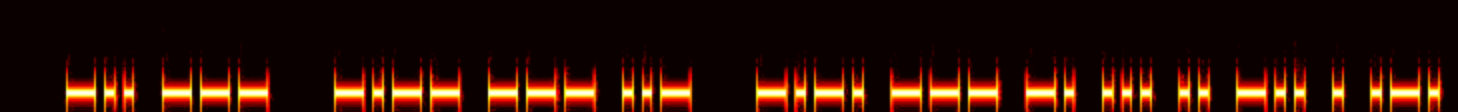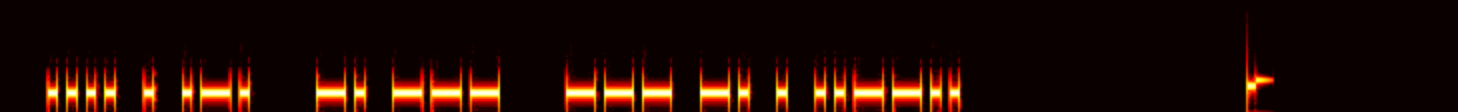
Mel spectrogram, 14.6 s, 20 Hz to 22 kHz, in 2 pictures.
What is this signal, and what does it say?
Morse code, heard as a keyed tone, about 25 wpm, 700 Hz. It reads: DO YOU CONSIDER HER NO ONE?
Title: Sentences from Top 600 Words 25wpm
